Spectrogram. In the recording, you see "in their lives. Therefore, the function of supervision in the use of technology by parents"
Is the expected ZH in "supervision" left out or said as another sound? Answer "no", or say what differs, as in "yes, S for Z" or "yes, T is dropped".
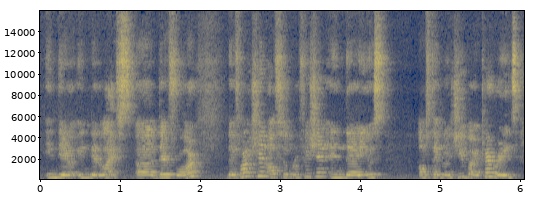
yes, SH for ZH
